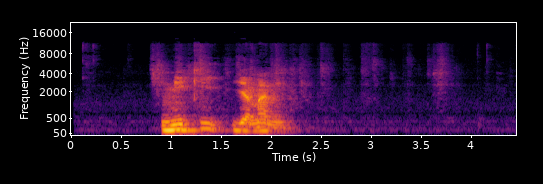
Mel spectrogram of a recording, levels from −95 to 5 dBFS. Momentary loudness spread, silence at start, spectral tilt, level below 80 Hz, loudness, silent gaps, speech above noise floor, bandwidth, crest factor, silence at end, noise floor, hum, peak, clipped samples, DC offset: 13 LU; 0.85 s; -7.5 dB/octave; -56 dBFS; -18 LUFS; none; 48 dB; 7.4 kHz; 18 dB; 2.25 s; -65 dBFS; none; -4 dBFS; under 0.1%; under 0.1%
